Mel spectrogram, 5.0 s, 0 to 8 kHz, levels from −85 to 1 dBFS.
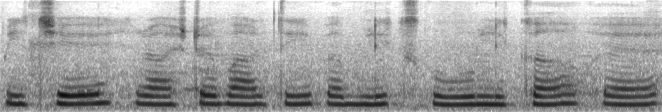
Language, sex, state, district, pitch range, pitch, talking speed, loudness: Hindi, female, Punjab, Pathankot, 215-230 Hz, 220 Hz, 70 wpm, -16 LUFS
